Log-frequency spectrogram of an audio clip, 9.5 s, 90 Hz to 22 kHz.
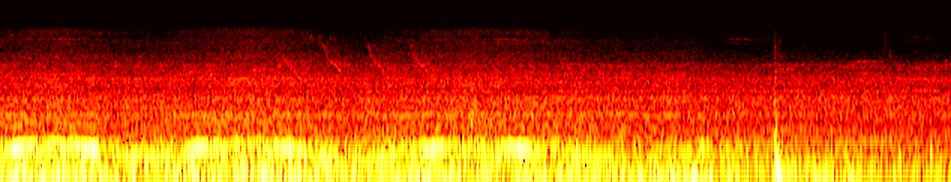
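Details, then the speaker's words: GM 5.3 L83/6.2 L86 after DOD/AFM delete with new mild stage one cam and lifters, first startup: deep steady V8 idle, slightly choppy, no lifter chirp or ticking; owner thinks it needs a tune. "okay guys she does idle by herself it's a little bit choppy I don't think it's because of the cam cuz it's a very mild stage one cam"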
